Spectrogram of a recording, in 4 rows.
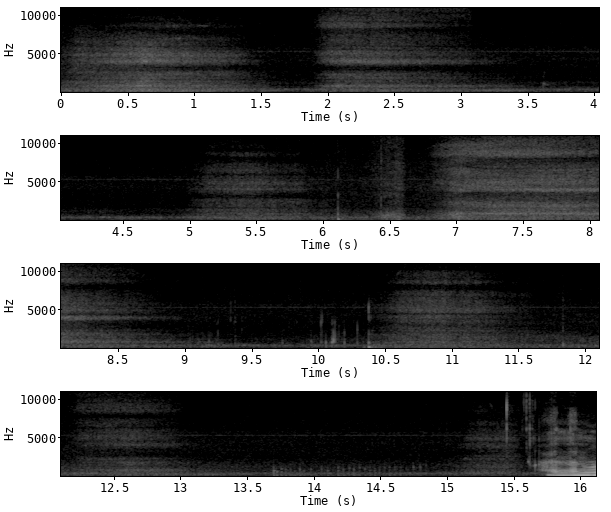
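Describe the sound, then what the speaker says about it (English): Slow, deliberate breathing held during a hip-opening yin yoga pose, several soft, evenly spaced inhales and exhales, quiet and close, with no talking. "Let's take 5 more breaths here."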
